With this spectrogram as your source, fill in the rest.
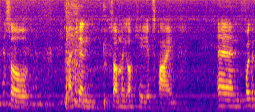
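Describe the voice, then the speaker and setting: A man with a Samoan accent, fairly high in pitch, with fairly even intonation, amid noticeable background noise and audible room echo.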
